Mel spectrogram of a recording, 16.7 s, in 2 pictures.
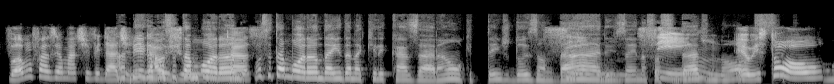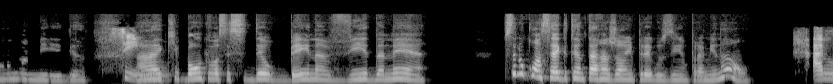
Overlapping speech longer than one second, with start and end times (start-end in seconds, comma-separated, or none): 1.1-2.7, 5.4-8.3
